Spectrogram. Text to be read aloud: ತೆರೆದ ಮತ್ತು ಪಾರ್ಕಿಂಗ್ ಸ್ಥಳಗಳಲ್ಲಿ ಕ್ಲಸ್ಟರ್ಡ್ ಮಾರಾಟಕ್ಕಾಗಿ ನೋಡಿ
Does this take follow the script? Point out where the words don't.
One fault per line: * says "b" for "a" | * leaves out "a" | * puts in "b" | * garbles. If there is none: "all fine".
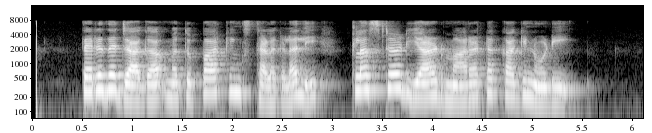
* puts in "ಜಾಗ"
* puts in "ಯಾರ್ಡ್"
